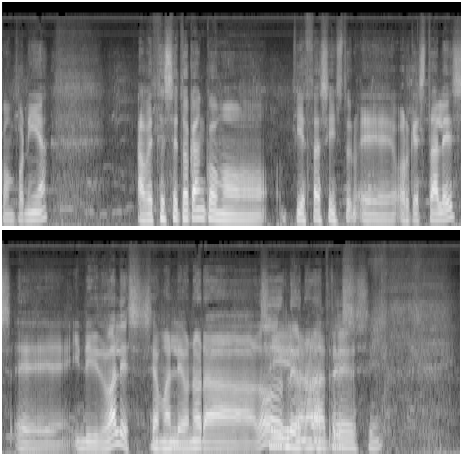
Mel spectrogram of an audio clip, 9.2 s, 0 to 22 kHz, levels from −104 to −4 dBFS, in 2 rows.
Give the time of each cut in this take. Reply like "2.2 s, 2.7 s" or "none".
none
